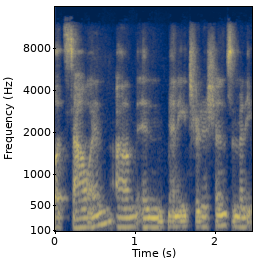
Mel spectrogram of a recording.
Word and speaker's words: Samhain: traditions so if you see that weird word s-a-m-h-a-i-n or some other interesting gaelic version where it's got a bunch of extra verbs and vowels and syllables attached to it samhain um that holiday asks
